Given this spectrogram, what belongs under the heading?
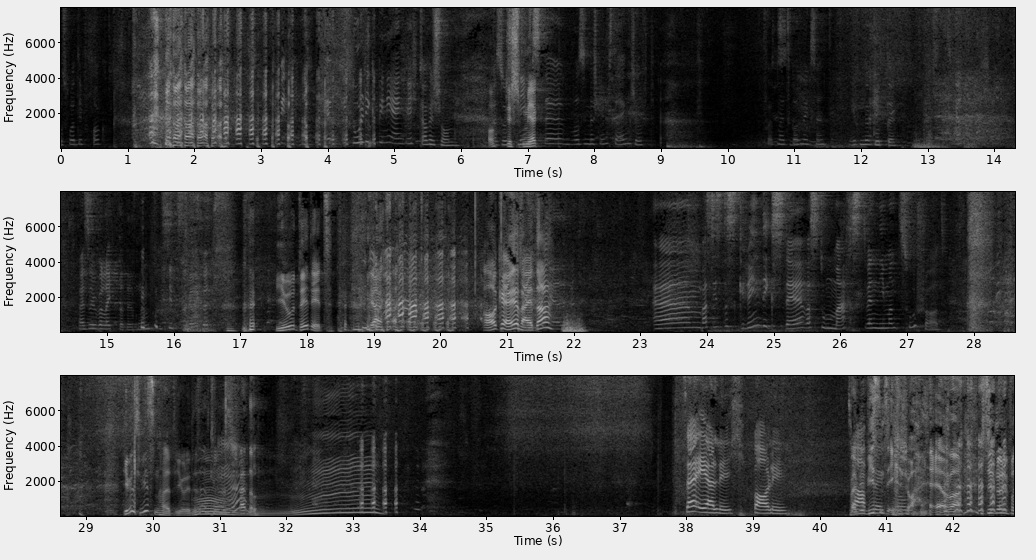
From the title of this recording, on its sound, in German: Hawi D'Ehre LIVE - Eisenstadt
